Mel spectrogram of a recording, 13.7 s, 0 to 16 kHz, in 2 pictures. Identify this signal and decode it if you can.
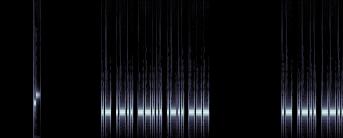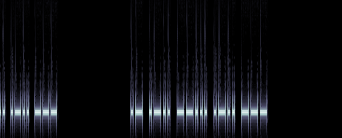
Morse code, heard as a keyed tone, about 28 wpm, 700 Hz. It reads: AL7LO AL7LO AL7LO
